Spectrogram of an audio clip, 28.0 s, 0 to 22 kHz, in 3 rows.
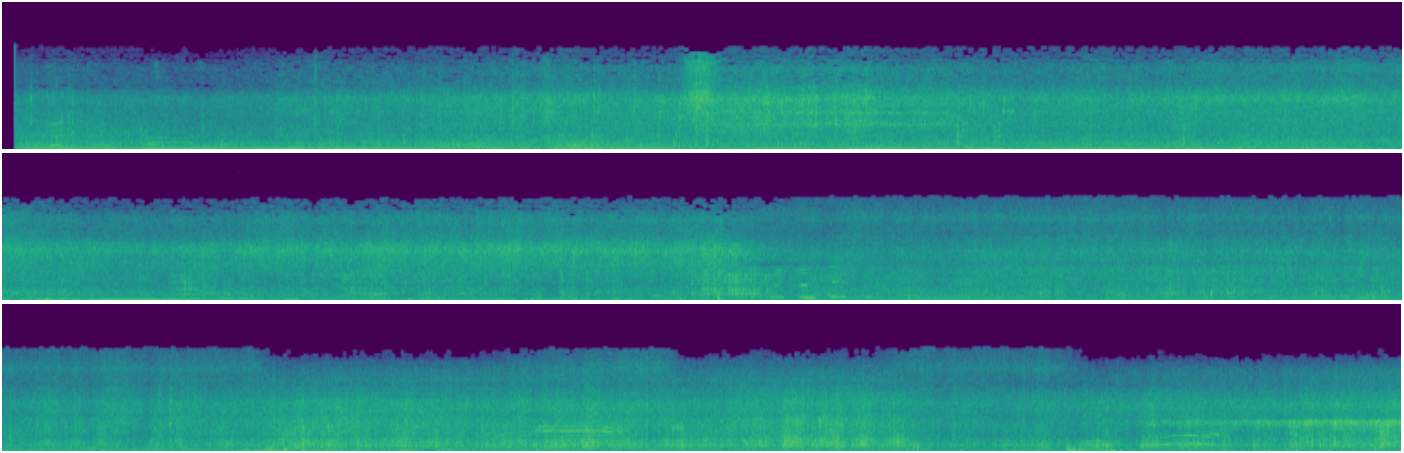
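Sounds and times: steady low hum: 0.1s - 27.9s
wind rushing over microphone: 0.1s - 27.9s.

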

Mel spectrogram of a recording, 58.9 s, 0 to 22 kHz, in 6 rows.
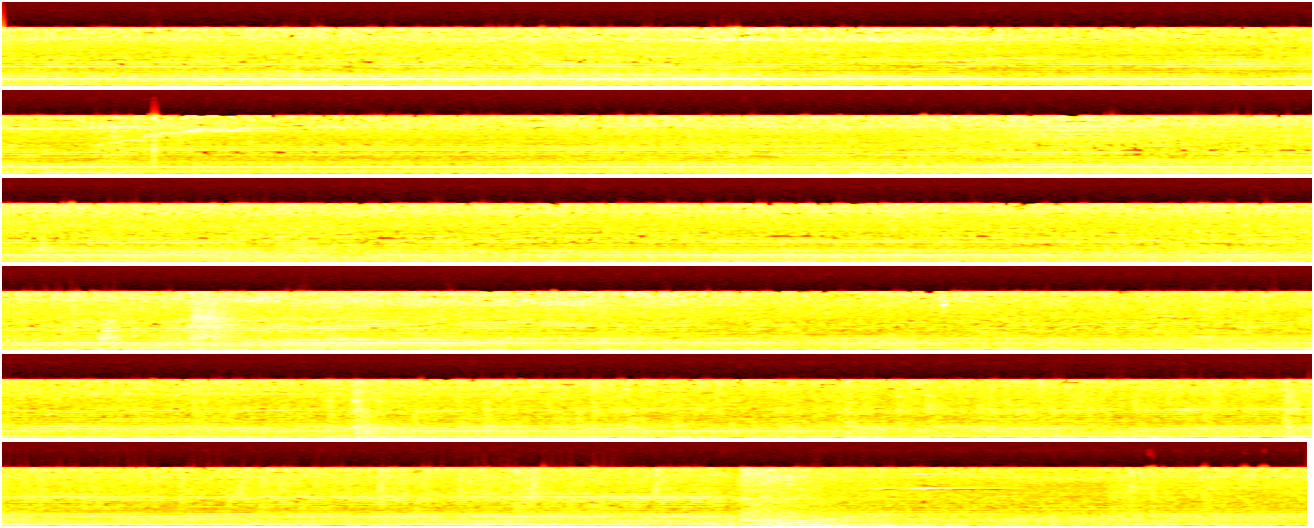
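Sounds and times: hydraulic power unit humming: 0.0s - 58.9s.

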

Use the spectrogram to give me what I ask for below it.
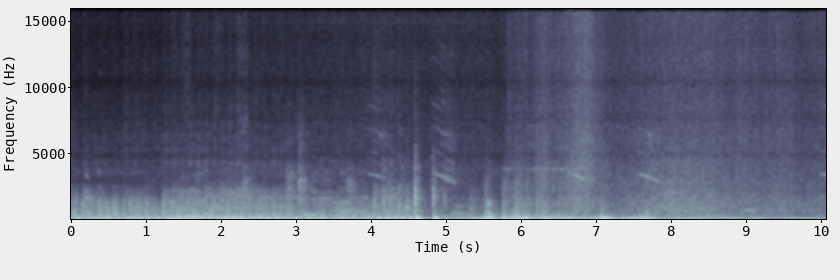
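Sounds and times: low rumble: 0.0s - 9.7s
water rushing and churning: 0.0s - 10.0s
wind buffeting microphone: 0.0s - 10.0s.

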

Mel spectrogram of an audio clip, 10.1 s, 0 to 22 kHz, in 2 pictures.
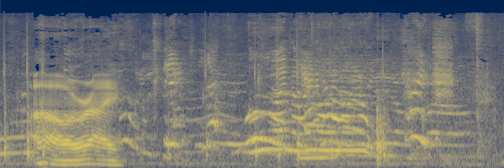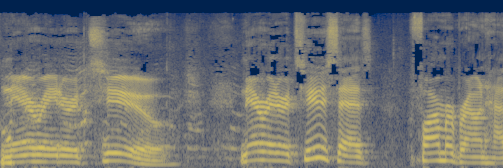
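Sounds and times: children talking: 0.0s - 8.0s.

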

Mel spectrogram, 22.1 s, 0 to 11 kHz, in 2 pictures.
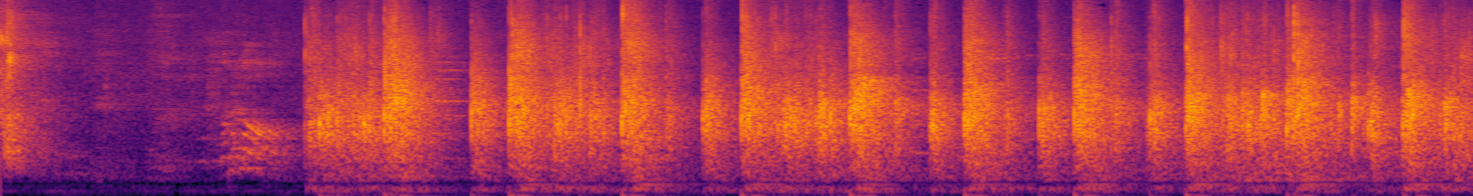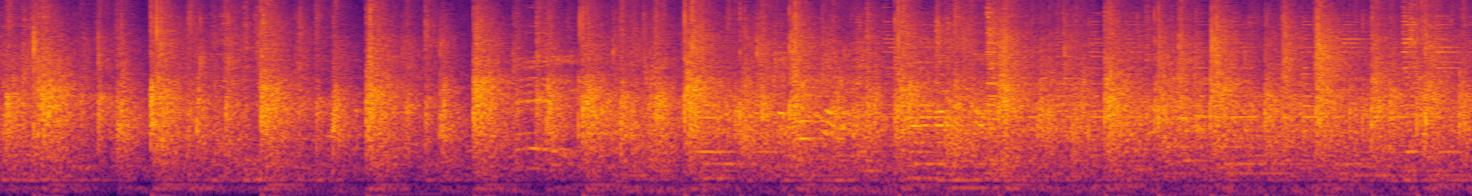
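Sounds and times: flamenco music: 2.3s - 22.0s
shoes stamping on stage floor: 2.3s - 22.0s.

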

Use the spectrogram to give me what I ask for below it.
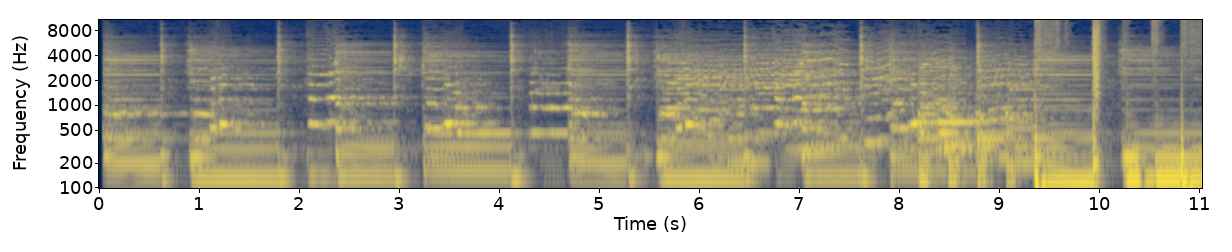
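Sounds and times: sustained chords: 5.7s - 9.9s.

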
